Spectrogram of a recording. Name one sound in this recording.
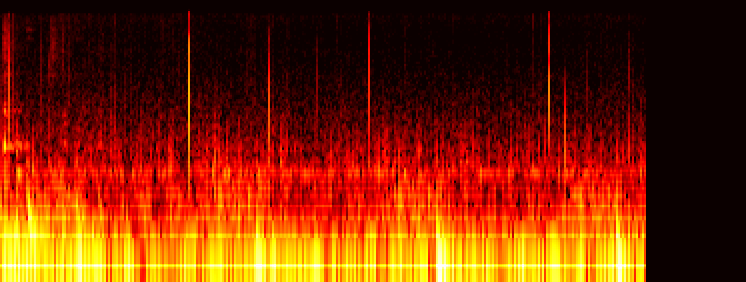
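A vinyl record crackles and pops as it plays.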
